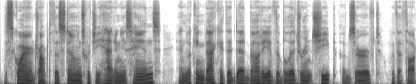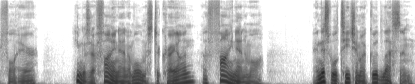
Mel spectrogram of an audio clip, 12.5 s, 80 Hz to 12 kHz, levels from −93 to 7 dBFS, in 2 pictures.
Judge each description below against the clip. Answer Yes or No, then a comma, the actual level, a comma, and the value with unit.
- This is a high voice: No, very low, 90 Hz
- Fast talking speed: Yes, fast, 210 wpm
